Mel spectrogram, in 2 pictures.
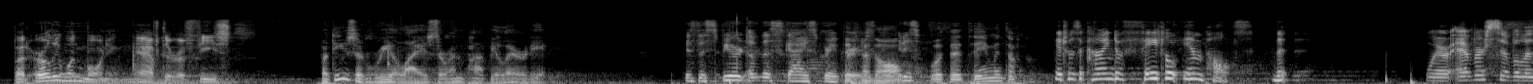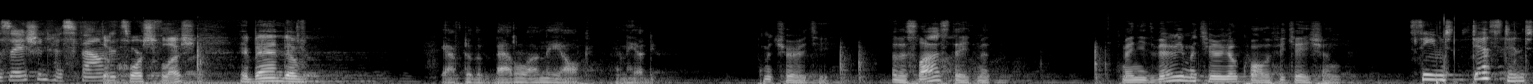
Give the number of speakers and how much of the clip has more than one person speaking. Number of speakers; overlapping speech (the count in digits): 6, about 4%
